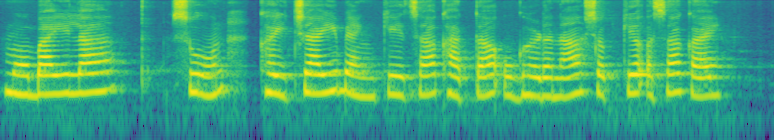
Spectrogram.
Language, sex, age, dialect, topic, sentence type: Marathi, female, 18-24, Southern Konkan, banking, question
